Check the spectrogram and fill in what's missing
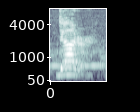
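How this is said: It is spoken with an American accent. "An example American pronunciation is daughter"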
